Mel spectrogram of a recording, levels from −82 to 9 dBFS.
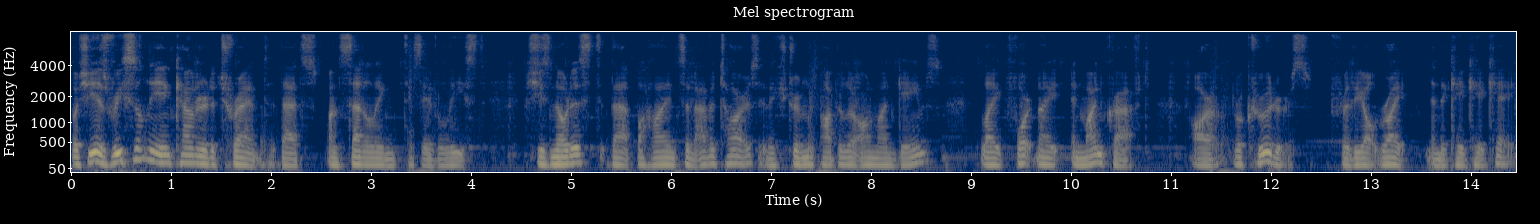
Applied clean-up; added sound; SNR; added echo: neural separator model SepFormer DNS4.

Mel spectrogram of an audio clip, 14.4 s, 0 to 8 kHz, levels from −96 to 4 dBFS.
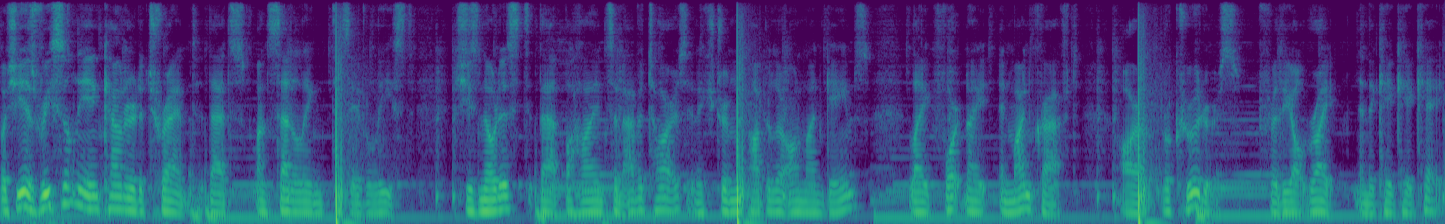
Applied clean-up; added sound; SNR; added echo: none; Fireworks; 9 dB; reverberation time 0.2 s.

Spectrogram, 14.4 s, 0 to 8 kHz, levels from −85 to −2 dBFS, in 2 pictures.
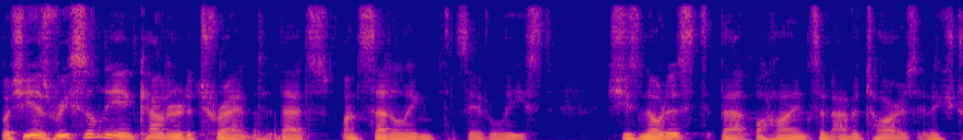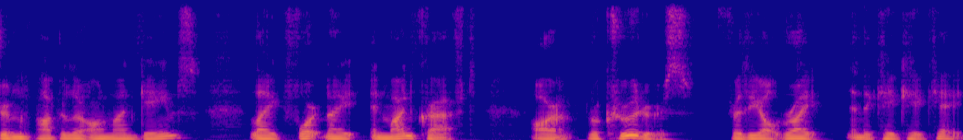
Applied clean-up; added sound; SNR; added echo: neural mask model DeepFilterNet 3.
